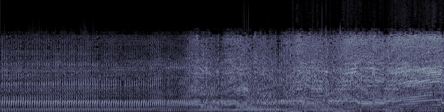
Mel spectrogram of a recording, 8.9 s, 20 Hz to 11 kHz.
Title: Hartford vr 150 misfire no exhaust modified sound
